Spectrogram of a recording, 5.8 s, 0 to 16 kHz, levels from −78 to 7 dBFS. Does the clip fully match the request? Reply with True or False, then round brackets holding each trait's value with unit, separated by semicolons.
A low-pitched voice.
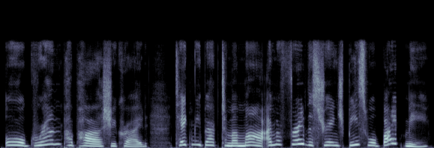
False (320 Hz)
